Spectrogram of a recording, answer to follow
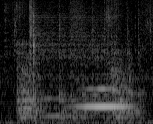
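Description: Bowed cello and alto saxophone improvising freely. An uneven, shifting texture begins just after the start. A single held note then swells to the loudest point in the second half and fades near the end.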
